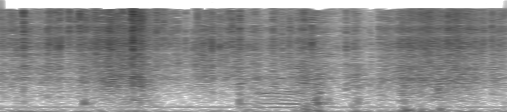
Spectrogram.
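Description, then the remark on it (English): Crinkly wrapping paper wrapped around a shoe rustles and crackles continuously as it is pulled off and handled, with sharper crumpling bursts scattered throughout and no voices. “There's tons and tons and tons of paper wrapped around it.”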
